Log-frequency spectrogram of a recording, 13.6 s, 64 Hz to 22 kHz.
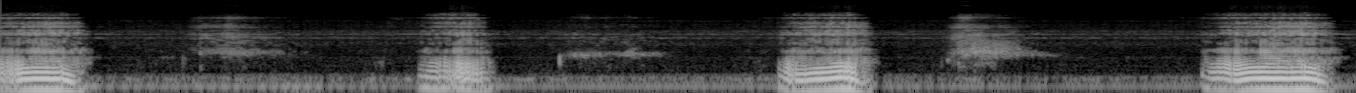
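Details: Loud, rumbling snores on each in-breath, about 14 breaths a minute, with softer airy out-breaths, recorded during sleep: steady snoring.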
